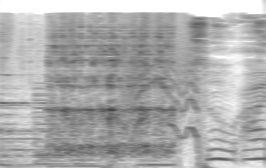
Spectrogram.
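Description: Intro music, with a loud, rough burp starting about half a second in and lasting about a second, after a sip from a straw.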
